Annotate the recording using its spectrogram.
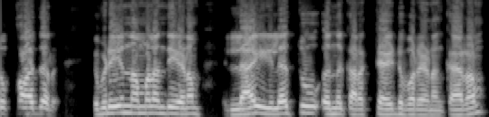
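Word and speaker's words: ليلة: എന്ത് ചെയ്യണം ദീർഘിപ്പിക്കണം ഖദർ ഇവിടെയും നമ്മൾ എന്ത് ചെയ്യണം ലൈലത്തു എന്ന് കറക്റ്റ് ആയിട്ട് പറയണം കാരണം അറബിയിൽ ഞാൻ പറഞ്ഞു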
